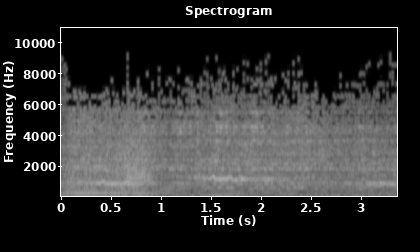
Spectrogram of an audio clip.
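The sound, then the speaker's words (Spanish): A Smart car reverses fast against heavy oncoming traffic, chased by police, its engine loud and straining and tires squealing in a high, sliding screech, over a dense roar of traffic noise, with no one talking. “Ella conduce marcha atrás en sentido contrario al intenso tráfico.”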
